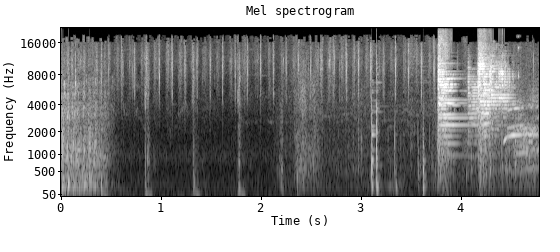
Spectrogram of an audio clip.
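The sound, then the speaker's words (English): A series of sharp hoof-like clops and knocks, then a loud, high horse whinny bursts out near the end, shrill and wavering. “I'll pick some flowers for his horse to sniff.”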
